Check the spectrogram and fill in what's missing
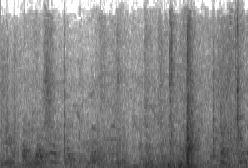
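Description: Pigeons coo at a pigeon farm where birds are nesting with eggs and young, soft low repeated coos from close by, with some clucking bird sounds mixed in.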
